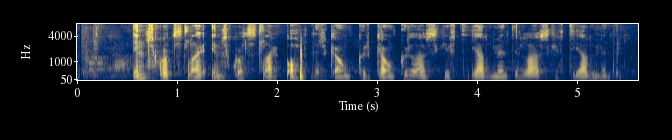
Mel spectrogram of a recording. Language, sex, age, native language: Icelandic, male, 15, Icelandic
